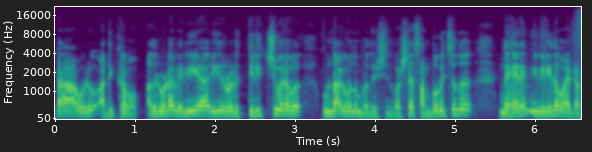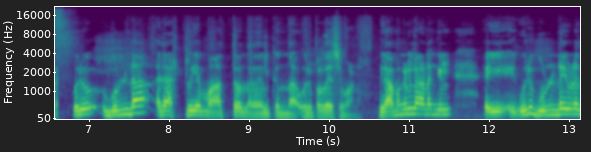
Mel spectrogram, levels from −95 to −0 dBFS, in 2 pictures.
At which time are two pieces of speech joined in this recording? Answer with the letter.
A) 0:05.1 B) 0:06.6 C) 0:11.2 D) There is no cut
B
